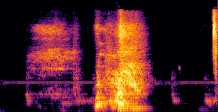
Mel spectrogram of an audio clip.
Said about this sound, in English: COVID sneeze.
